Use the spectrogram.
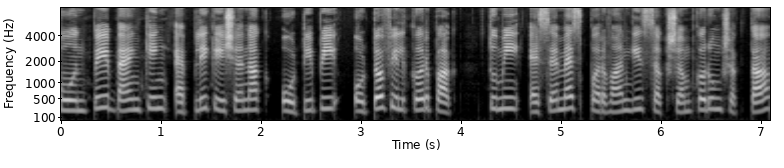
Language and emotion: Goan Konkani, neutral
